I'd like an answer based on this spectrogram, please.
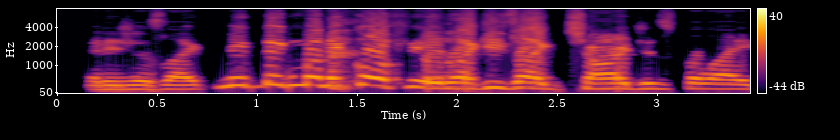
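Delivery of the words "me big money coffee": put-on Jamaican accent, pitched way up. Describing a character someone was working on, quoting him in a jamaican accent. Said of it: "he was using the Jamaican accent again".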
